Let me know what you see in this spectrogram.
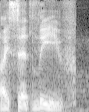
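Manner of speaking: loud, booming voice carrying far. A player's character speaks with a magically amplified voice, booming voice. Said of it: "make my voice boom out to 300 feet".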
